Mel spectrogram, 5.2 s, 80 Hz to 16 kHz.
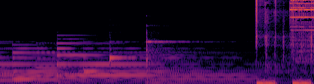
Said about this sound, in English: It's a week later, 7th of November 1974, Belgravia. John races to answer the ringing telephone.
